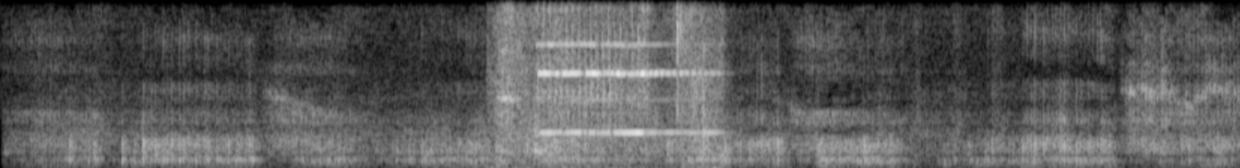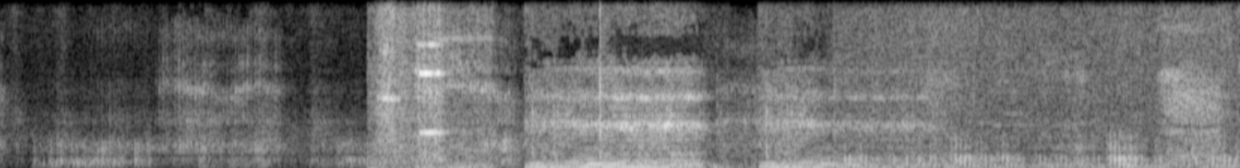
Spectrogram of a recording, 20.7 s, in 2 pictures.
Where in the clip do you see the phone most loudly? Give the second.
14 s.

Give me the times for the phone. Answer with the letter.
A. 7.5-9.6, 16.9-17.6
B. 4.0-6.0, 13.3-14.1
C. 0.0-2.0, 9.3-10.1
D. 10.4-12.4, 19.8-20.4
B.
